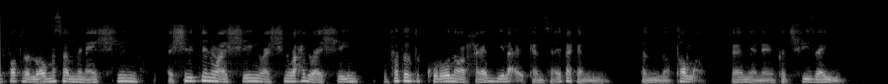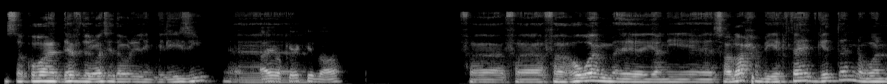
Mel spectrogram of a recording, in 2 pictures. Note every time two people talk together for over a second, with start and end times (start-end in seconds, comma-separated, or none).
none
